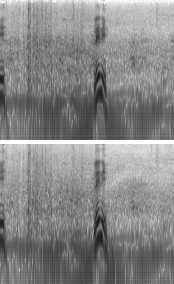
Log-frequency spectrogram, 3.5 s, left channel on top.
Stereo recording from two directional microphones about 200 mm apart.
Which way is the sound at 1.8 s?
20° right (ahead or behind).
